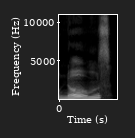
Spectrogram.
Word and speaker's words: gnome: Well, and then there's those, the little gnomes. – Oh, yeah, spell with a G, gnome, but you don't pronounce a G.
